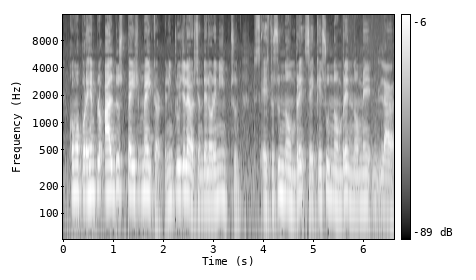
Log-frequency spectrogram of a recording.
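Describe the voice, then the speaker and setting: A man's voice: on the high side, fairly bright tone. A man teaching a computer class over a video call, explaining step by step and often checking that students follow. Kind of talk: online class lecture.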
